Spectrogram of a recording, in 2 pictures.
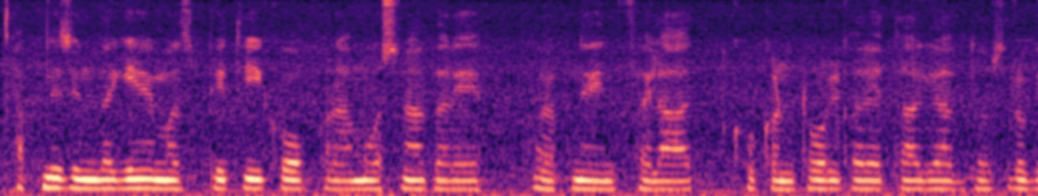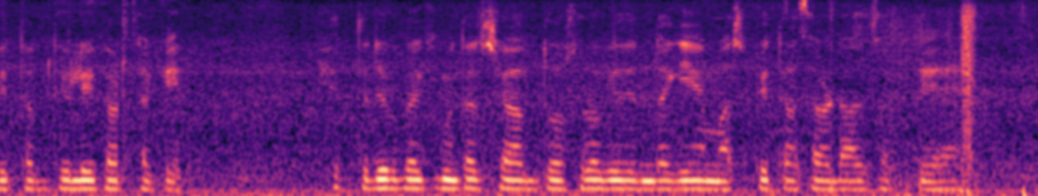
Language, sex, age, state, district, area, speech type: Urdu, male, 18-30, Maharashtra, Nashik, rural, spontaneous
